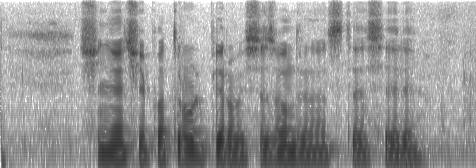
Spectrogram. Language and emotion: Russian, neutral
